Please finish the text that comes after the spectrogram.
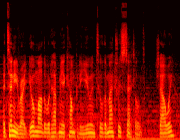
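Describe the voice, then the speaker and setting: An actor playing an earnest, eager and courteous young knight in a fantasy video game. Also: male voice, lowish voice, racing, faint music behind, natural voice. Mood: polite, wry. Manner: polite, boyishly earnest.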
